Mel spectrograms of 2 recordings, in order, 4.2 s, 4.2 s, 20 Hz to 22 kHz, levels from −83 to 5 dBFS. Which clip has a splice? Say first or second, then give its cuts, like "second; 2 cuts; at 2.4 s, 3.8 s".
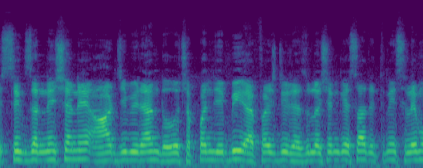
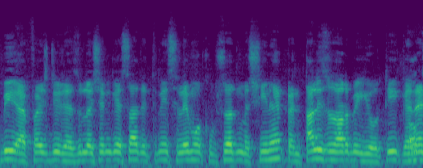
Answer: second; 1 cut; at 2.9 s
